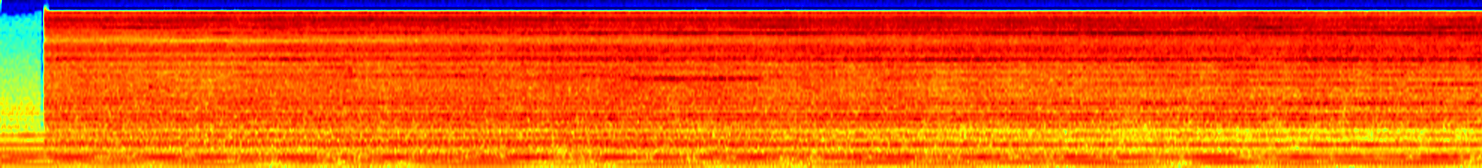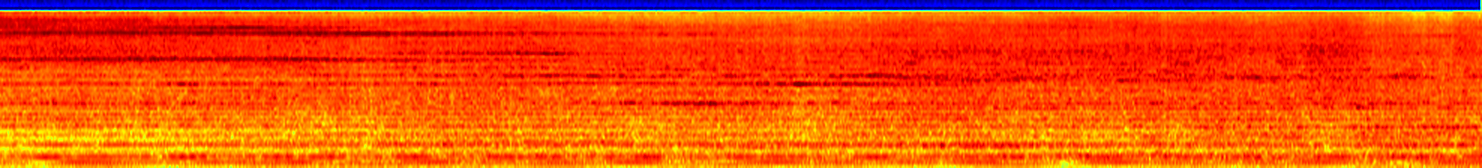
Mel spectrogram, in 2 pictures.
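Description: A train running, heard as a steady, loud rushing noise that starts abruptly just after the start, with background music going on underneath.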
